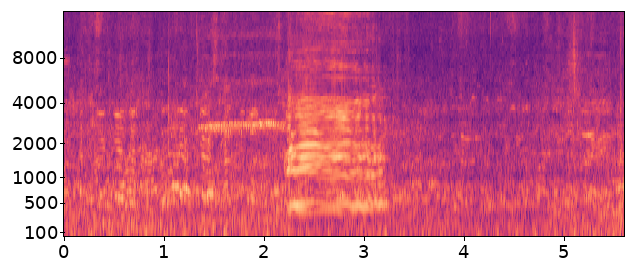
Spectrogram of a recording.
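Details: Bulls at Ranigonj cattle market, bought by Chittagong farmers ahead of Qurbani, 20 March 2025; one long harmonic moo of about a second rises over steady crowd chatter and bargaining voices, with faint background music.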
